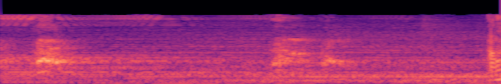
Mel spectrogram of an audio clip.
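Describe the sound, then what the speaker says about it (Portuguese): A dog barks in a few short, separated bursts at moderate distance over a steady low background hum. "O Pongo começou a latir."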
